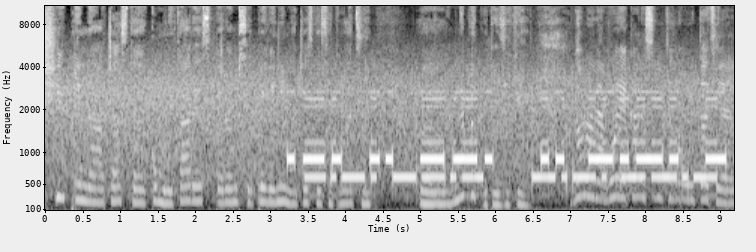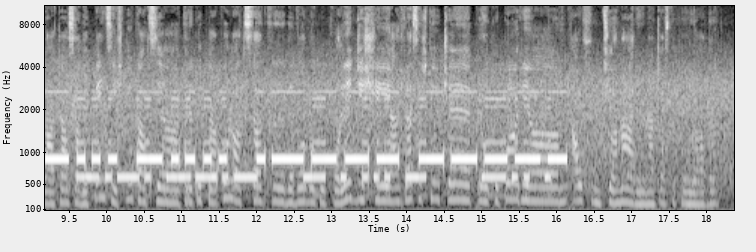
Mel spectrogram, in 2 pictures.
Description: Morse code, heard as two keyed tones. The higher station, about 11 wpm, 900 Hz: RIG IC7610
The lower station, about 16 wpm, 610 Hz: CQ CQ CQ TEST DE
